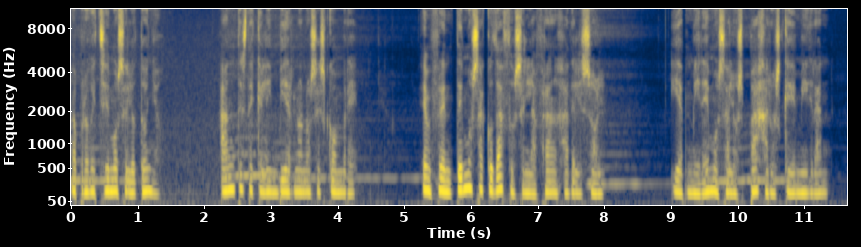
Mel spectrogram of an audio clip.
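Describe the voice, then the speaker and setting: Over music in the background, a woman speaks at a fairly slow pace with long, frequent pauses. Her pitch is very deep and low, and her intonation is fairly even. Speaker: voice actor. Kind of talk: poetry reading.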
